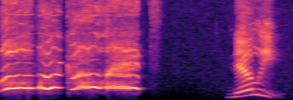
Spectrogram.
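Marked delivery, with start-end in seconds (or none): 0.0-1.6 high, loud, screaming fangirl shriek. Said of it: "calm down, girl".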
